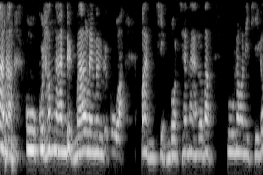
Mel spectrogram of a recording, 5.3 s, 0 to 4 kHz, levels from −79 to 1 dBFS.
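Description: No technical faults can be heard in this recording.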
